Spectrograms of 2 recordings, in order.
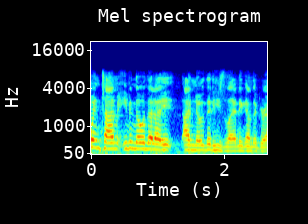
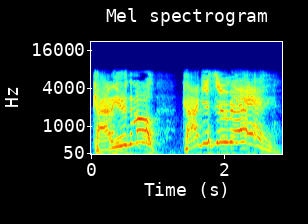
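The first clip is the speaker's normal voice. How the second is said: higher, slow, drawn-out attack cry; anime attack shout; 5 dB louder, slower than usual. Acted. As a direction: yell the spell name like an anime hero. Natsu shouts attack name.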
